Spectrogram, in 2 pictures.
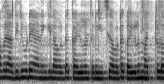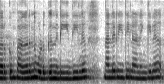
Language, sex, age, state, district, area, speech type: Malayalam, female, 18-30, Kerala, Kottayam, urban, spontaneous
